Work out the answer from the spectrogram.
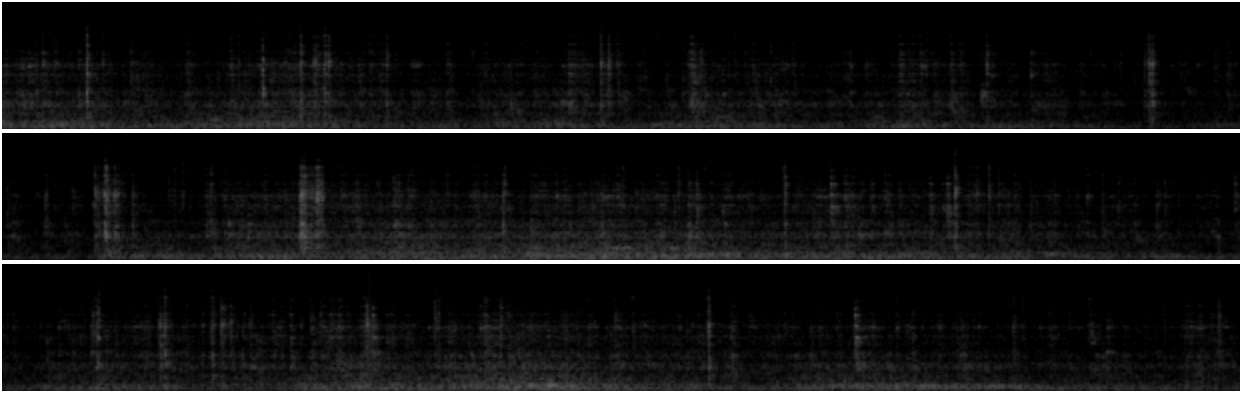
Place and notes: Biliakiemis, Lithuania, barbed wire, winter - barbed wire, winter
contact microphones on a barbed wire, winter, wind, snow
